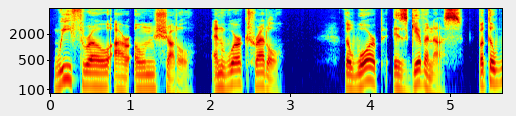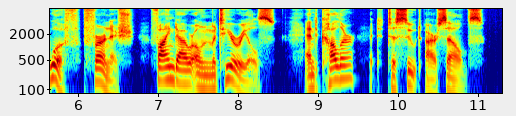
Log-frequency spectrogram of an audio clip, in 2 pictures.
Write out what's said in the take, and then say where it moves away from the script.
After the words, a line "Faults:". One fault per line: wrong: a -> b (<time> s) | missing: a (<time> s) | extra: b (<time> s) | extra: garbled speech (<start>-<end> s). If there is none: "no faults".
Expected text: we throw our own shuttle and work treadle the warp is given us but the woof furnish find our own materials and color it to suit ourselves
we throw our own shuttle and work treadle the warp is given us but the woof furnish find our own materials and color it to suit ourselves
Faults:
no faults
